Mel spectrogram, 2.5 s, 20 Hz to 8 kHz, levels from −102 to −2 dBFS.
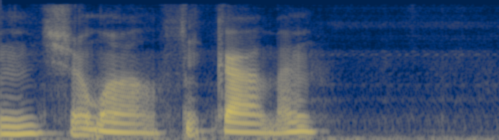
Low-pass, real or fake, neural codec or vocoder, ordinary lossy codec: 7.2 kHz; fake; autoencoder, 22.05 kHz, a latent of 192 numbers a frame, VITS, trained on many speakers; MP3, 64 kbps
